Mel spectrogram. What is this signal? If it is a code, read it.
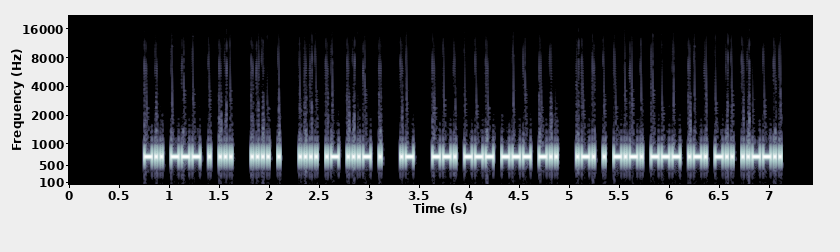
Morse code, heard as a keyed tone, about 46 wpm, 700 Hz. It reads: DOES HE HAVE A GOOD RECORD?
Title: Sentences from Top 1000 Words - Review Part 3 - 45wpm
